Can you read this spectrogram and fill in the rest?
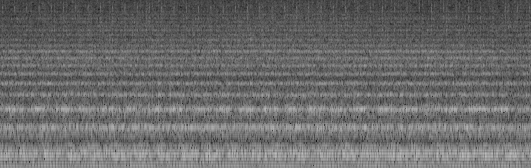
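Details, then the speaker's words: Engine at idle, pipe stethoscope on the belt tensioner: steady, even whir with a faint tick in the background, normally inaudible; tensioner sounds normal. "Now you might be able to pick up a little ticking noise in that, which normally you can't hear."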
